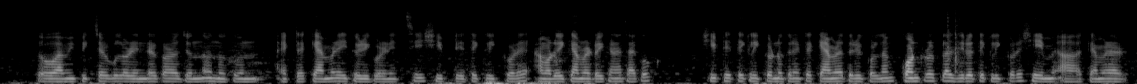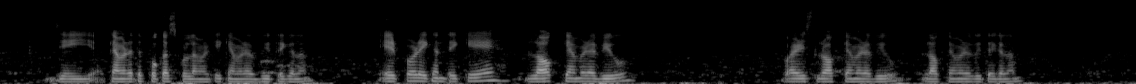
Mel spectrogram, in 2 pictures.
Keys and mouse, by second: 0.2 z, 0.6 z, 2.2 ctrl+s, 4.0 shift+a, 9.5 ctrl+KP_0, 11.7 n, 19.9 middle click, 20.0-22.0 drag, 22.0 middle click.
